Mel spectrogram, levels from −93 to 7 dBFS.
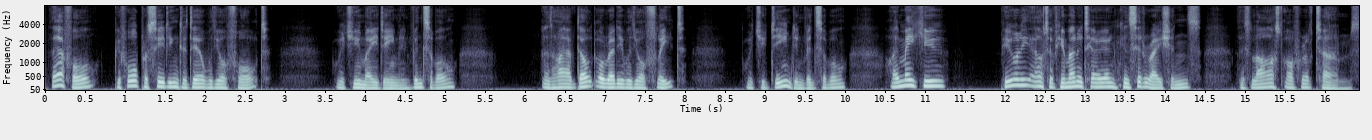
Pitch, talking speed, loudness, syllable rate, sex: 130 Hz, 140 wpm, -16 LUFS, 5.5 syllables/s, male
